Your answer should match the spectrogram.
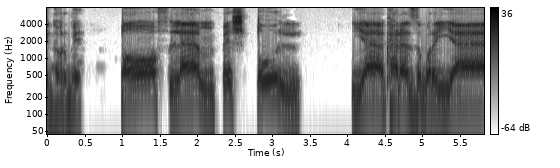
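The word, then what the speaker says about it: يَا: ইয়া খারা জবর ইয়া। 3 আলিফ টান হবে। মদের হরফের উপরে চিকন চিহ্ন, বামে হামজা, মধ্যে মুনফাসিল 3 আলিফ টানিয়া পড়িতে হয়। তো আমরা এই ইয়াকে 3 আলিফ টানে পড়ব।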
